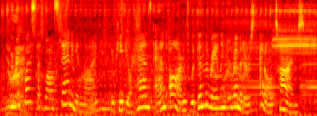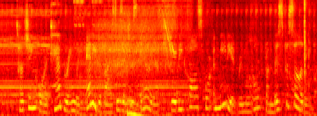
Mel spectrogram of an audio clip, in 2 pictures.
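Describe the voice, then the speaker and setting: An actress playing a formal corporate facility announcer, heard over a public address loudspeaker giving a scripted safety notice. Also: female voice, medium pitch. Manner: formal, measured, polite. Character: calm female corporate PA announcer.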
